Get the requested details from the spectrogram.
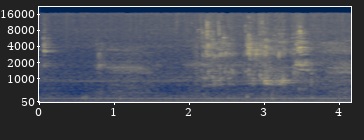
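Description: Eagle Rare whiskey is poured into a tasting glass that is wider at the bottom: after a quiet moment with a low steady hum, a burst of bright splashing and gurgling glugs runs for about a second and a half, then trails off.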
